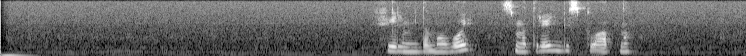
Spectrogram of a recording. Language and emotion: Russian, neutral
